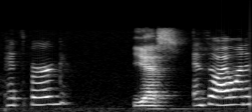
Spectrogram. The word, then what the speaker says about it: Pittsburgh: If it has the H, it's the same. So it should be Pittsburgh. Pittsburgh, yeah.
